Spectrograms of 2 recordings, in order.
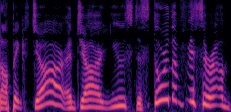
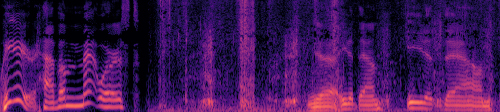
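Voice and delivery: coaxing an animal; 5 semitones lower than usual. Acted. Feeding the pony.

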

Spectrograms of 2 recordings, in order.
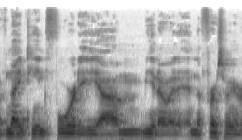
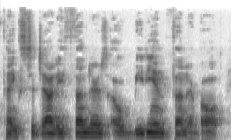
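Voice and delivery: ordinary delivery

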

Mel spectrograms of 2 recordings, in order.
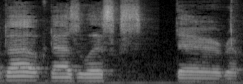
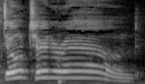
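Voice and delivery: high, urgent cry that falls at the end; alarmed warning; 9 semitones higher than usual. Acted. Loris warning the fighter about the basilisk, alarmed cry. Loris warns, then you echo it.

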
